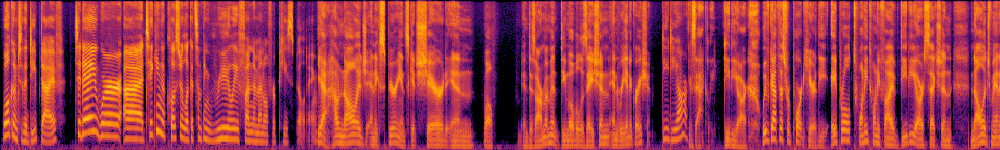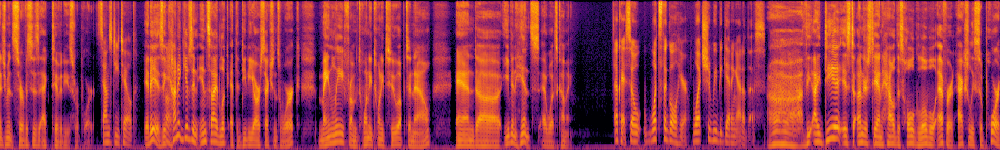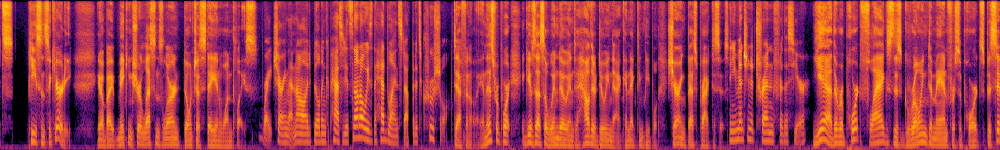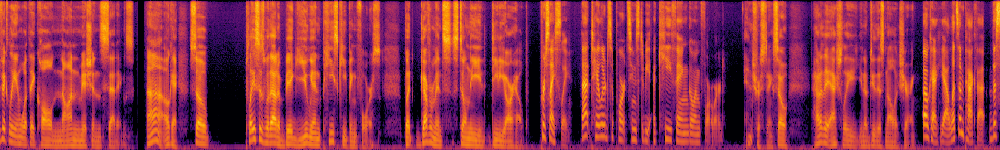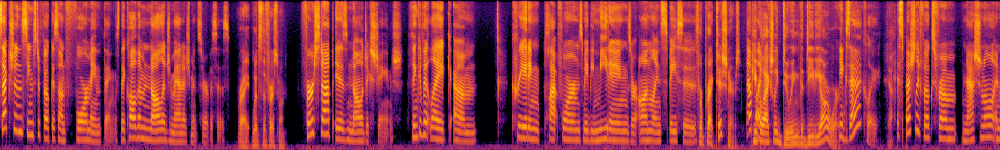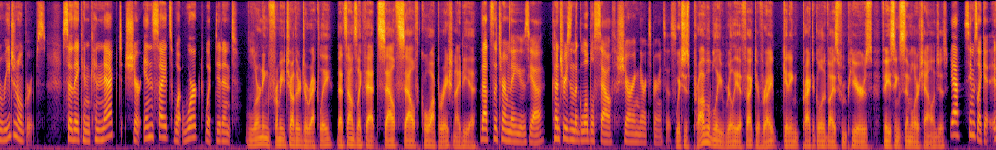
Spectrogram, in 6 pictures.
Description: To learn more about our Knowledge Management Services Activity Report, please listen to the following podcast [AI Generated]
